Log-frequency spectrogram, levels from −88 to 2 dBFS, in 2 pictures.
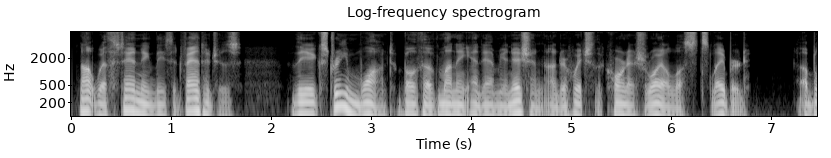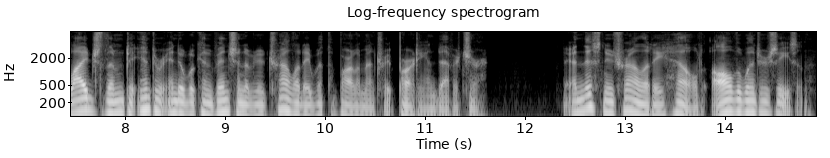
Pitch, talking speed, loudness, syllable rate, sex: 95 Hz, 160 wpm, -20 LUFS, 6.2 syllables/s, male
